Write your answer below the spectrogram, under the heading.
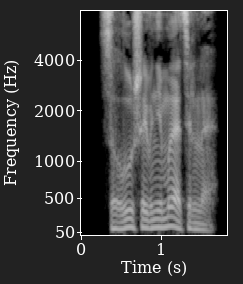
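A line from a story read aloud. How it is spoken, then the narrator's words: Irritated. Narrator (Russian): раздраженно произнес Макс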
